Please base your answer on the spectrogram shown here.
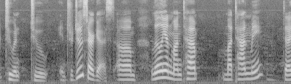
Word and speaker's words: Matanme: Okay, now back to our guest, or to introduce our guest, Lillian Matanme. Did I say that correctly, Lillian? Lillian Matanme. Matanme. So the N is silent.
